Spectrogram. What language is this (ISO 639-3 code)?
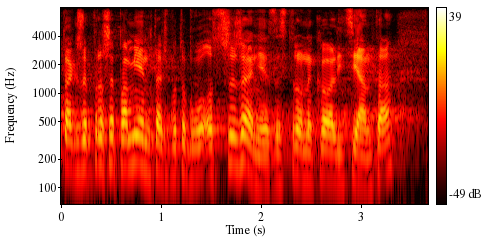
pol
